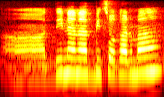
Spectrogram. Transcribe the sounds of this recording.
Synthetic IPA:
d̪inanat̪̚bisʌkaɾma

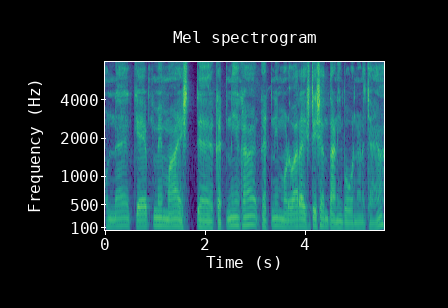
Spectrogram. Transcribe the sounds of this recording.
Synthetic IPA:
ʊnːəkɛːpmẽmãːɪsɡɐʈnĩkãɡɐʈnimʊɽʋaːɾaɪsʈeːʃənt̪aːɽ̃ibobɐnənt͡ʃaːjãː

